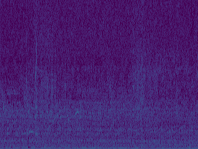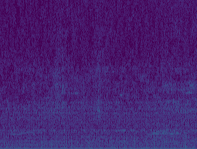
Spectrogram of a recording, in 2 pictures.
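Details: A vehicle engine idles with a continuous low rumble and faint rhythmic chugging throughout; no animal sound is present.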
